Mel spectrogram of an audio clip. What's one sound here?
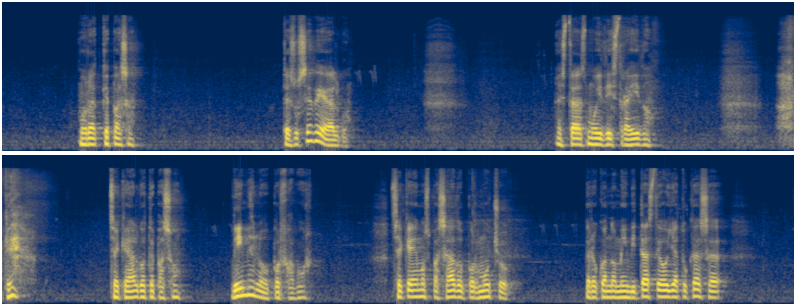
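A man speaks calmly and seriously, close by.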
